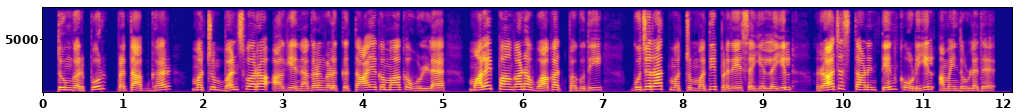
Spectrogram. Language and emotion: Tamil, neutral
